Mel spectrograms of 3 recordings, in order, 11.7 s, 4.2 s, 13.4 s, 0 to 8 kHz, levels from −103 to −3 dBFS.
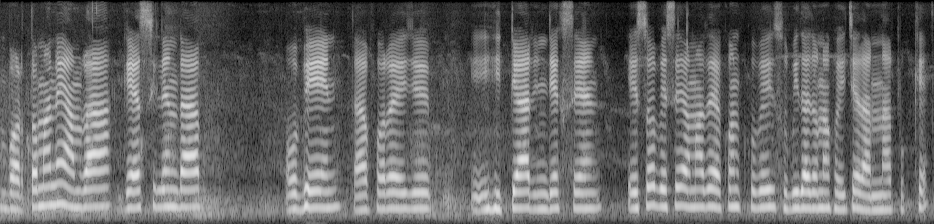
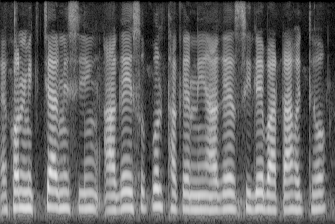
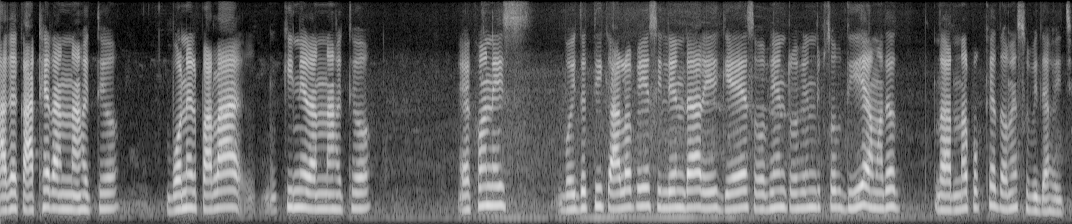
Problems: background sounds at intervals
